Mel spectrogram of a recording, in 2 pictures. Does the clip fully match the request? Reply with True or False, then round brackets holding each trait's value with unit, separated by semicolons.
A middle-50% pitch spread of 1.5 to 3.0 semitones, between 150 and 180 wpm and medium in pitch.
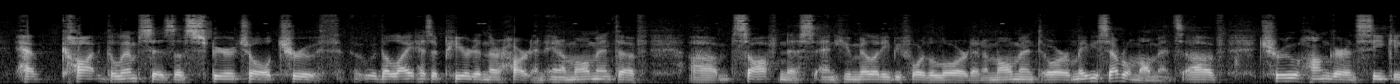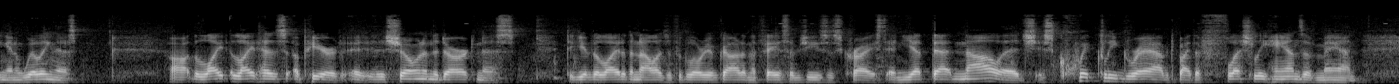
False (2.6 semitones; 175 wpm; 115 Hz)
